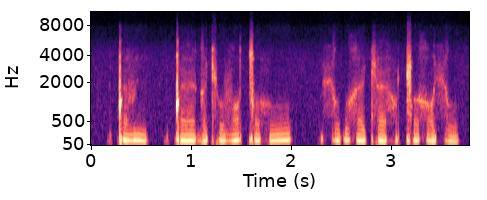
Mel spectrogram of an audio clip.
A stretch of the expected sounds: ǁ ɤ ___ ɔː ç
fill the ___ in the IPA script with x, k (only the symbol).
x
